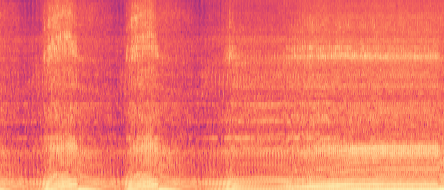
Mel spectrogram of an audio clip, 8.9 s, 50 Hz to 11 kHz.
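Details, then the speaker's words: 1986 John Deere 330 diesel tractor: clatters up through a couple of quick revs, then settles into a steady, even idle with clean, regular firing; runs really good with a little black smoke. "As you can hear, it runs really good. Rolls a little bit of black smoke, which is pretty sweet."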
